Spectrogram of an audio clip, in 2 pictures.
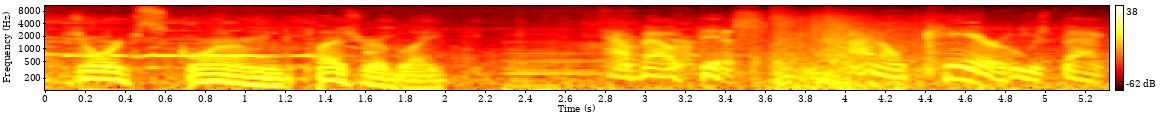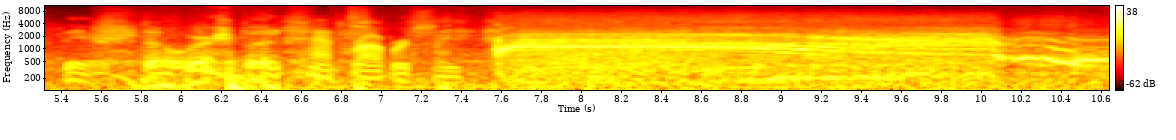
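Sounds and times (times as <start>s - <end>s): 
speech: 0.2s - 2.1s, 2.8s - 8.1s
man screaming loudly: 7.5s - 10.6s.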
